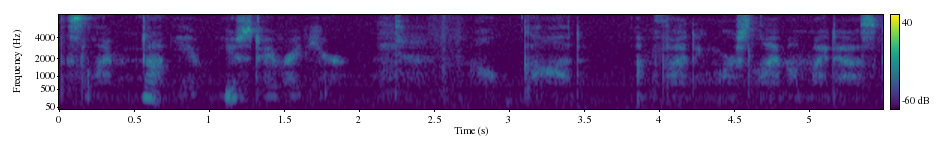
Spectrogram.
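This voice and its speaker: Someone is whispering. The tone is gentle. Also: woman. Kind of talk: ASMR slime video, soft-spoken talk to camera. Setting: home recording with a storm outside. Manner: soft-spoken, gentle.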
